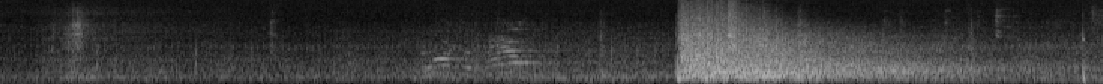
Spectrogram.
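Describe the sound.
A single loud rifle shot, fired from the observation deck of the University of Texas Tower, cracks out after a stretch of faint murmuring voices and background noise, then trails off in a long, rumbling echo that slowly fades.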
